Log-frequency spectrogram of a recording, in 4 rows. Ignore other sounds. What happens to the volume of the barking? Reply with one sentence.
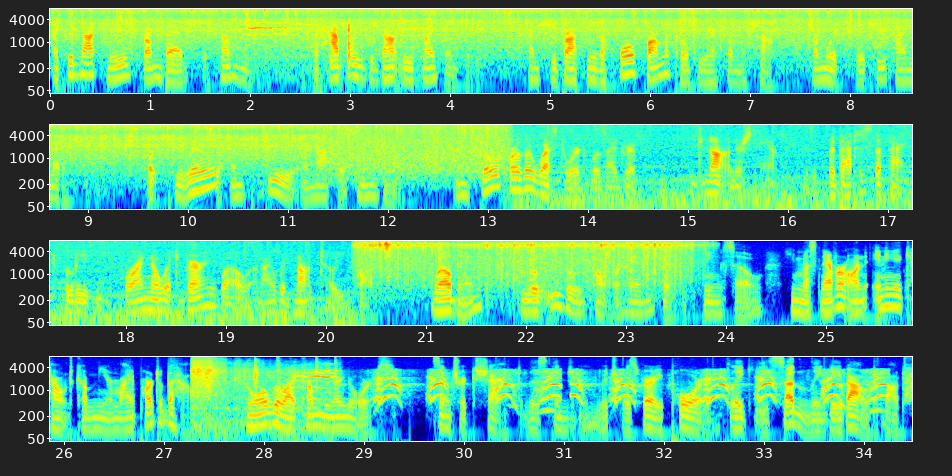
The volume of the barking stays about the same.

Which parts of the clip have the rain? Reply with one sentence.
The rain can be heard from 0.0 to 23.9 s.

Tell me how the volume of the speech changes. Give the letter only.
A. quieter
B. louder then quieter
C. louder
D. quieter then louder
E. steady
E.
